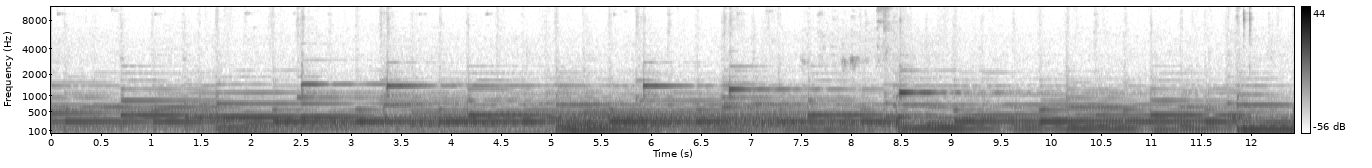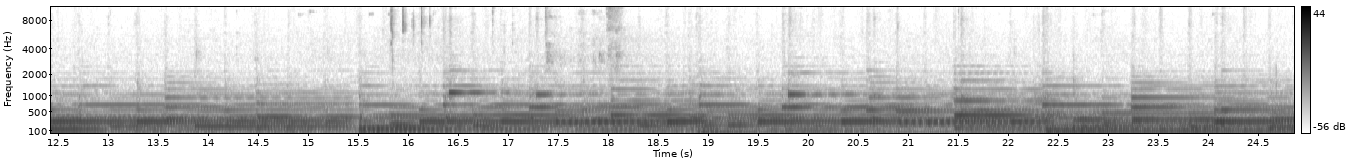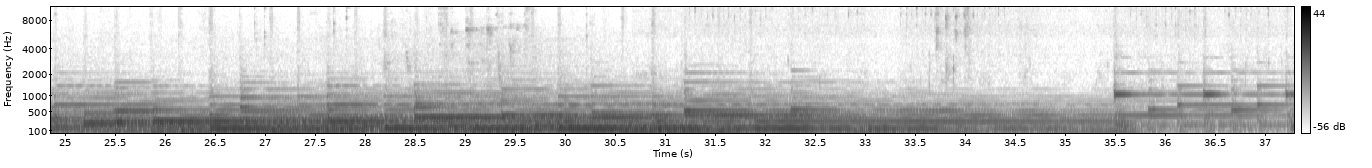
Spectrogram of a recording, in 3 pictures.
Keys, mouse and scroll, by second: 2.8 click, 4.5 click, 7.8 click, 9.9 click, 11.1-12.1 scroll up 1, 12.1 shift+d, 14.8 middle click, 15.6 r, 17.6-19.2 middle drag, 19.2 click, 19.7-20.6 scroll up 2, 20.6 click, 20.6 scroll up 1, 22.7 right click, 24.7 s, 26.7 scroll up 1, 26.7 middle click, 27.5 click, 27.9 shift+click, 28.5 s, 30.3-32.5 middle drag, 32.5 click, 33.6 click, 33.8 scroll down 2, 33.9-35.2 middle drag, 35.2-36.2 scroll up 3, 36.2-36.8 scroll up 1, 36.8 click, 37.0-37.2 scroll up 2.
